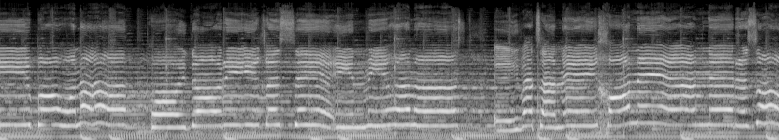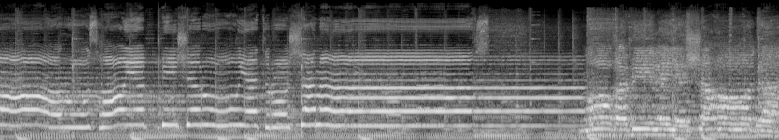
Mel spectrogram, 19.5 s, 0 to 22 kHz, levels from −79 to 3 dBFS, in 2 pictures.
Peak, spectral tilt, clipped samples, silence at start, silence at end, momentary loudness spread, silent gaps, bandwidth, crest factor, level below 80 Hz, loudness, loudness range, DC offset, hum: 0 dBFS; -3.5 dB/octave; under 0.1%; 0 s; 0 s; 5 LU; none; 19.5 kHz; 10 dB; -26 dBFS; -9 LUFS; 2 LU; under 0.1%; none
